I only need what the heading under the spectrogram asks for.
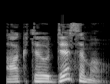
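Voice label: "octodecimo", English, British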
